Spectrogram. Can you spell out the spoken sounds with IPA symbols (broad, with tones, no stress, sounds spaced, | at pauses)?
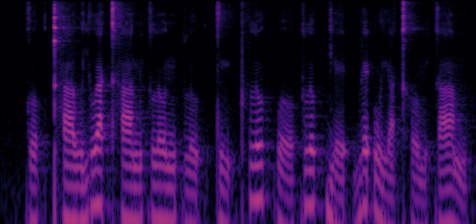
k o˨˩ k̚ tʰ a˧ w j u˥˩ a̯ kʰ a˧ n k l o˧ n p l u˨˩ ʔ t i˨˩ ʔ pʰ l u˥˩ k̚ w oː˩˦ k l u˥˩ k̚ j e˨˩ ʔ b e˥˩ ʔ w i˨˩ a̯ kʰ o˨˩ m k a˥˩ m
